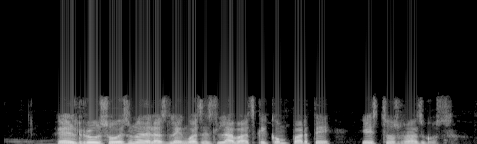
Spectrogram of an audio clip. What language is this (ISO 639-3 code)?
spa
